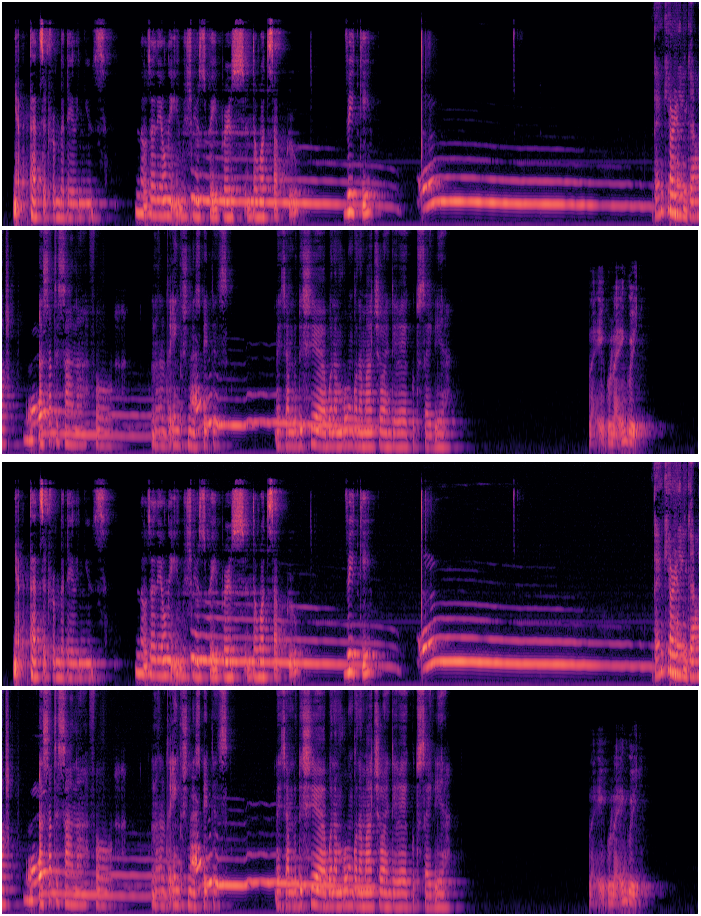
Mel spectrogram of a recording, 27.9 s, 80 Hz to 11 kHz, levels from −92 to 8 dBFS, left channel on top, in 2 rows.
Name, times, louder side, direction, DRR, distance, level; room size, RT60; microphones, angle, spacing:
voice 1, 0.2-2.0 2.7-5.9 6.8-7.4 13.3-13.7 14.4-14.6, equal, 5° right, 2.0 m, -26 dB
Dog, 3.8-7.9 8.3-13.3 14.4-21.4, right 2 dB, 80° right, 1.1 m, -29 dB
voice 2, 13.0-14.1 14.7-16.2 16.9-18.4 19.4-22.9, right 2 dB, 30° right, 1.8 m, -29 dB
voice 3, 25.7-26.6, left 1 dB, 35° left, 3.4 m, -30 dB
29.0 x 18.5 x 9.6 m
head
